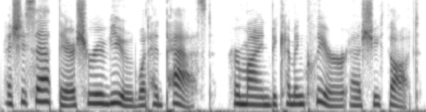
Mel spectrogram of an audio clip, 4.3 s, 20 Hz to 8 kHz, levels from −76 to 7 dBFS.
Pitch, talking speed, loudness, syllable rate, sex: 220 Hz, 225 wpm, -15 LUFS, 5.9 syllables/s, female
